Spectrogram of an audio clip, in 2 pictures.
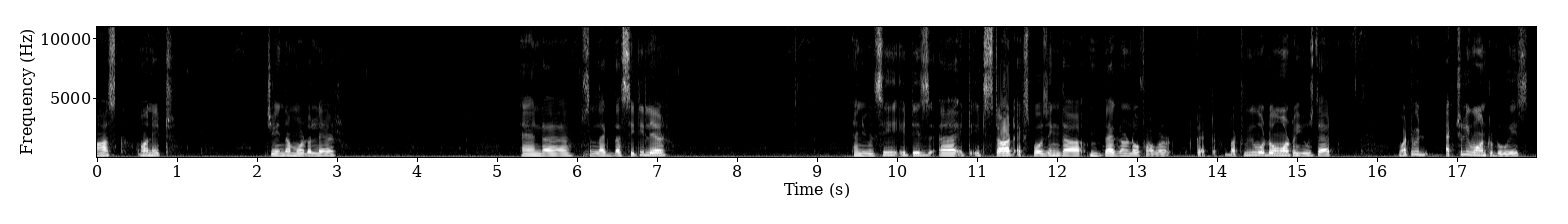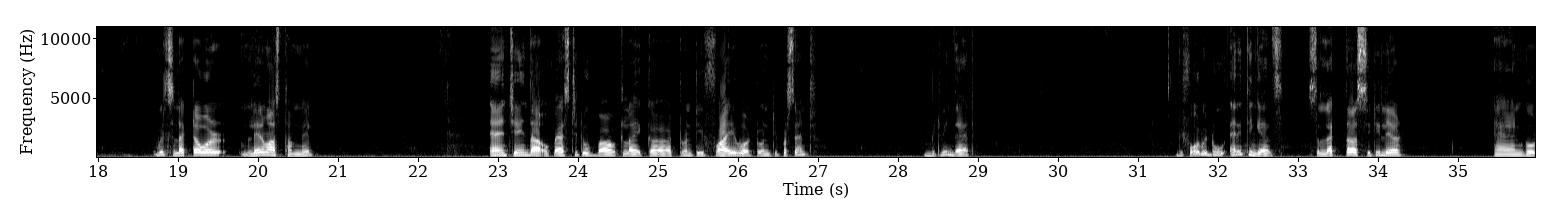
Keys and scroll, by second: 4.8 ctrl+alt+z, 15.2 ctrl+alt+z.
